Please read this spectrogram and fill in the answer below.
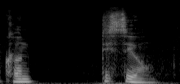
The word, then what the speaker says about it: condición: He aceptado la condición. – La condición. – La condición. – Yes. All the IONs have an accent on the O.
